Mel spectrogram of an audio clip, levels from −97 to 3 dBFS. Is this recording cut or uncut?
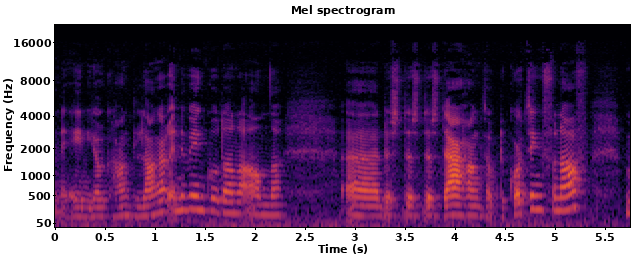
cut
